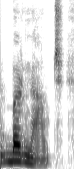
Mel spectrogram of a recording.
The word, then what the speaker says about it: burnout: A pronúncia burnout. Burnout, tá certo? Burnout. Cada um fala de um jeito aí, mas o correto então é burnout.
